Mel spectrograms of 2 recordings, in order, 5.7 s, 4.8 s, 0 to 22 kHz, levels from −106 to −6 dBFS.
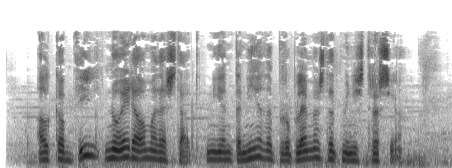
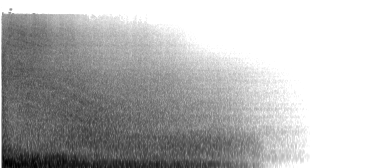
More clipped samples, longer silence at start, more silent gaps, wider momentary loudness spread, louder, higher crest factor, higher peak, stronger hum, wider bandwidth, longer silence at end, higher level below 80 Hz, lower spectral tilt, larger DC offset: neither; first, 0.35 s vs 0 s; neither; second, 8 LU vs 19 LU; second, -26 LUFS vs -20 LUFS; about the same, 16 dB vs 18 dB; second, -10 dBFS vs -2 dBFS; neither; second, 11.5 kHz vs 16 kHz; second, 0.05 s vs 0.85 s; second, -54 dBFS vs -22 dBFS; about the same, -4.5 dB/octave vs -5.5 dB/octave; neither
